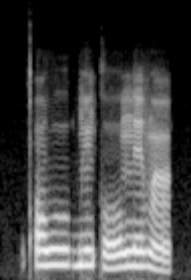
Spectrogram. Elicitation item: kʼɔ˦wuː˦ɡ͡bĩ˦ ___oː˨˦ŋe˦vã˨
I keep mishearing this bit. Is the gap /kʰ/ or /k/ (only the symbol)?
k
